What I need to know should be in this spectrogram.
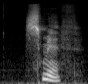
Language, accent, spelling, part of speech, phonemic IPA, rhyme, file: English, US, smith, noun / verb, /smɪθ/, -ɪθ, En-us-smith.ogg
- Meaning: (noun) A craftsperson who works metal into desired forms using a hammer and other tools, sometimes heating the metal to make it more workable, especially a blacksmith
